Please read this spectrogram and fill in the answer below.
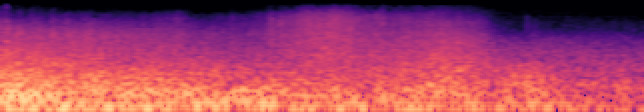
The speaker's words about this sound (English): He survived a plane crash, he's the only expert on plane crashes on the island, and then he's the only one who's killed when a second plane crashes onto the island. Well, there goes our only way home.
